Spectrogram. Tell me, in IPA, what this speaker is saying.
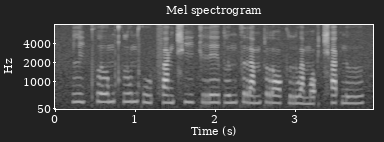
l i˦˥ ʔ pʰ l ɤː˥˩ m kʰ l u˥˩ n k w u˨˩ ʔ f a˦˥ ŋ t͡ɕʰ iː˧ k r eː˥˩ p l ɯ˦˥ ŋ k r a˦˥ m p r ɔː˧ k r u˨˩ a̯ m ɔ˨˩ ʔ t͡ɕʰ a˥˩ k̚ n ɯː˦˥

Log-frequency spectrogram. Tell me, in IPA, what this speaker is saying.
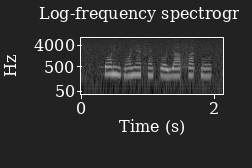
ɡ͡b ɔ˦ ɾ ĩ˦˨ ɡ͡b ɔ̃˨˦ j ɛ̃˦˨ f ɛ̃˧ k o˨ j a˧ f a˦ k͡p ũ˧

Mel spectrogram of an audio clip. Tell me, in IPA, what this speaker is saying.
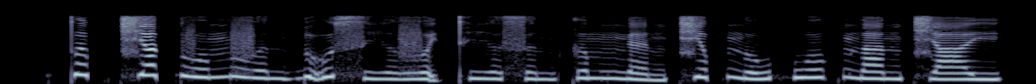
t̪ ə˦˥ p̚ t͡ɕ a˦˥ t̚ v o˨˦ m v ə̤˨˩ n ɗ ṵ˧˥ s i̤˨˩ ə̯ v ə̰˧˨ j t̪ʰ i̤˨˩ ə̯ s ə̤˨˩ n k ə˧ m ŋ ɛ˧˩ n t͡ɕ ə˦˥ p̚ n o˨˦ w h w o˦˥ k̚ n a˧ n t͡ɕ a˧ j

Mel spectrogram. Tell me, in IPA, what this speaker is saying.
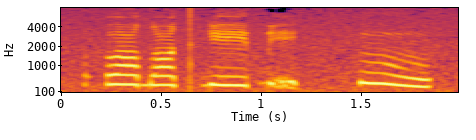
ʔ ɔ dˤ ɪː t ɠ eː ɓ ḛ kː oː

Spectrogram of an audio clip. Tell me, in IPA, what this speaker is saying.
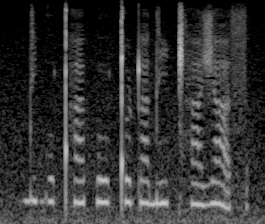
d i ɡ o ǃʰ a θ o ǃ o ʈ a d i ǁʰ a ʒ a s

